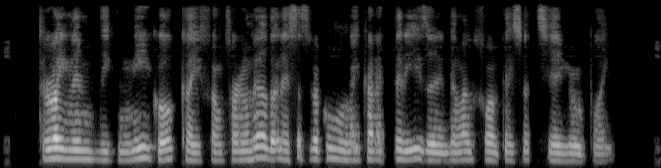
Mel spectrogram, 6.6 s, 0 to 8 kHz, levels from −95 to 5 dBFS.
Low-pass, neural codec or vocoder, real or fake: 7.2 kHz; codec, 24 kHz, 0.9 kbps, WavTokenizer, medium music audio release; fake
